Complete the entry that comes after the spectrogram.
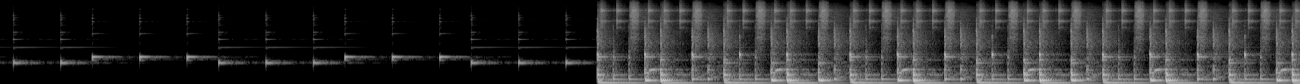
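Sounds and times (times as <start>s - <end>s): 
agogo bells in a samba band: 6.0s - 12.9s.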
